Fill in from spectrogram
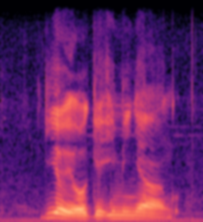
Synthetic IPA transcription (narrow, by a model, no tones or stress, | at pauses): k̬ijɔjɔk̬ɛimiɲaːŋʱɔ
